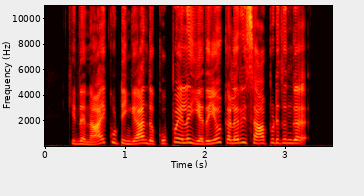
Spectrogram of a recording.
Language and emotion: Tamil, disgusted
